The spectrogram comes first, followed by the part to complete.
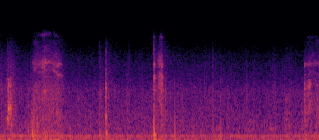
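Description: Steady hum and hiss of an old film soundtrack, with a few scattered light clicks and knocks, the loudest about three seconds in.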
